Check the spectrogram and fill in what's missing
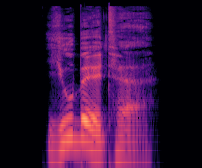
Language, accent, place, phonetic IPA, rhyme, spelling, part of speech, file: German, Germany, Berlin, [ˈjuːbl̩tə], -uːbl̩tə, jubelte, verb, De-jubelte.ogg
- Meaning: inflection of jubeln: 1. first/third-person singular preterite 2. first/third-person singular subjunctive II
